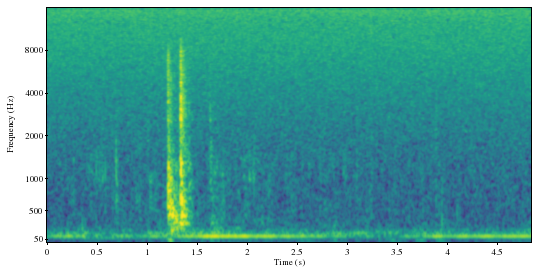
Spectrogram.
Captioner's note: door closes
